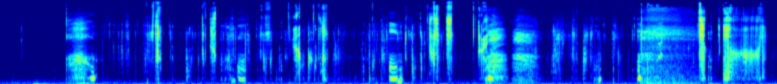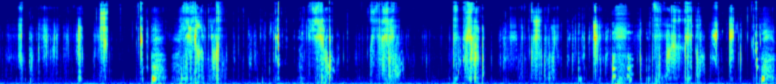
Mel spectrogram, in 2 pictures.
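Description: Wet licking and mouth sounds from erotic ASMR ear licking: many soft, irregular smacks and crunchy clicks, mixed with breathy sighs.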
